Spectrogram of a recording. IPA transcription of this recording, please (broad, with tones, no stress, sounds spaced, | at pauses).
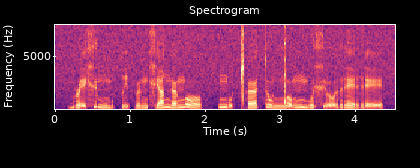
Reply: b ɹ ḛ˧˥ xʲ u˥˨ ŋ m u˧˥ p ḭ˧˥ p ø˧˥ ŋ xʲ ɑ˧˥ n œ˧˥ ŋ o˥˨ | ŋ ṵ˥˨ ǀʰ œ˧˥ t u˥˨ ŋ͡ǃ o̰˧˥ ŋ m u˧˥ xʲ o̰˧˥ r e˥˨ r ḛ˥˨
